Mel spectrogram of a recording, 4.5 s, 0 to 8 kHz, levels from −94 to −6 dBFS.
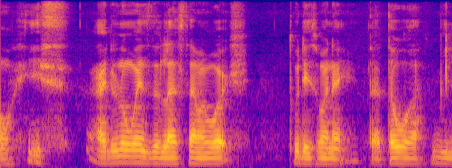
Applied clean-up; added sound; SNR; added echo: neural mask model Resemble Enhance denoiser.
